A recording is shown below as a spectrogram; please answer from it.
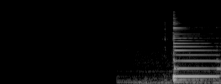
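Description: Silence, then a faint hiss from about a second in, and near the end a single plucked guitar note that rings on: the first note of a guitar intro.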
